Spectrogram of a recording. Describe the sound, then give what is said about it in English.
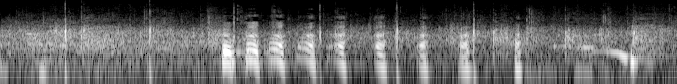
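Scattered applause from an audience, irregular claps rather than a sustained ovation, with voices talking and reacting loudly over the clapping. “I don't know whether to clap on that or not.”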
